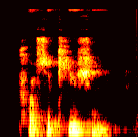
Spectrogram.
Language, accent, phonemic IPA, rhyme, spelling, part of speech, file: English, Southern England, /ˌpɹɒs.ɪˈkjuː.ʃən/, -uːʃən, prosecution, noun, LL-Q1860 (eng)-prosecution.wav
- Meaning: 1. The act of prosecuting a scheme or endeavor 2. The institution of legal proceedings (particularly criminal) against a person 3. The prosecuting party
